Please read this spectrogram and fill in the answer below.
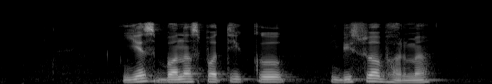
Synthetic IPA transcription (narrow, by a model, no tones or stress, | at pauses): jesbʌnʌspʌt̪iko | biswʌbʱʌrma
